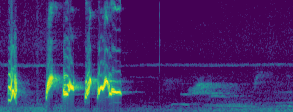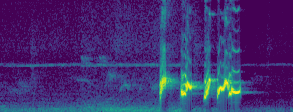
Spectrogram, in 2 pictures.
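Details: Morning fight-singing by a red-whiskered bulbul, trained to provoke rival birds: a fast burst of five or six loud, slurred whistles opening the clip, a long quiet gap, then a second similar phrase near the end.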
